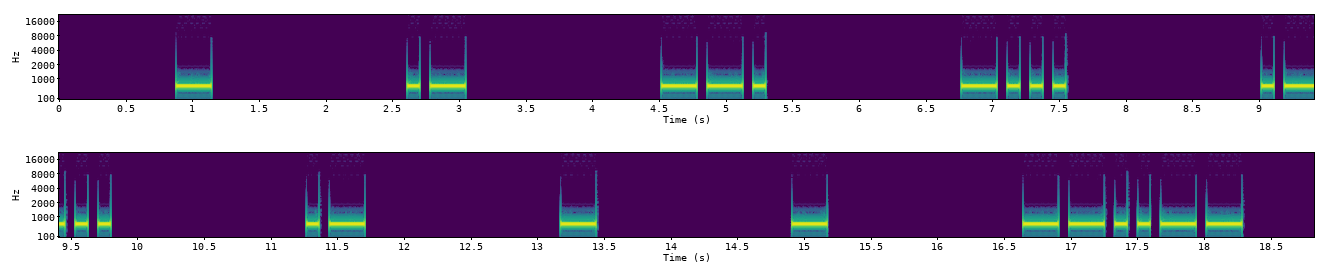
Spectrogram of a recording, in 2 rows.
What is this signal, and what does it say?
Morse code, heard as a keyed tone, about 14 wpm, spaced as for 5 wpm, 680 Hz. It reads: TAGBLATT,
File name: Witz-16-September-2025-25-F70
